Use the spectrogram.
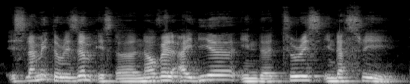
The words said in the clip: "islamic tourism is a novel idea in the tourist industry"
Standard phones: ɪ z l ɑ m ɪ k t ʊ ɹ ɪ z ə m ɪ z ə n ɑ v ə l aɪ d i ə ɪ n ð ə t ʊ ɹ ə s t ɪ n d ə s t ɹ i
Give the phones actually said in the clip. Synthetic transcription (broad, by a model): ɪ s l ɑ m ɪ k t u ɹ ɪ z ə m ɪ s ə n ɑ v ə l aɪ d i ə ɪ n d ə t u ɹ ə s t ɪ n d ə s t ɹ i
